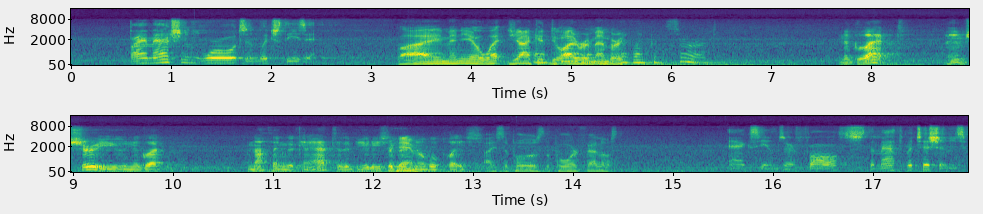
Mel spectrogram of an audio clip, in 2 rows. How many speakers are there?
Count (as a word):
four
